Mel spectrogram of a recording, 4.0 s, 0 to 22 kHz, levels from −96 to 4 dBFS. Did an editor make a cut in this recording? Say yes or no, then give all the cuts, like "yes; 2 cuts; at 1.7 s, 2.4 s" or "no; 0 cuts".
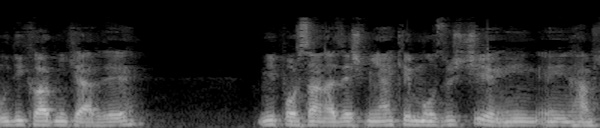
yes; 1 cut; at 1.7 s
